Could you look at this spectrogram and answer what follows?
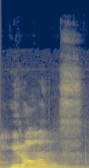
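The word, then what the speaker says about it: Heron's: by using हिरो formula हिरो नाही बर का हिरॉन्स फॉर्म्युला हिरो सारखंच वाटतं त्याचा स्पेलिंग सो काय आहे तुमचा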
